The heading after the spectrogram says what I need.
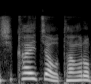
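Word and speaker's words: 西开教堂: 한자로는 서계교당으로 불리는이 성당은 현지 중국어로는 시카이자 오탕으로 발음되며 텐진에서 가장 규모가 크고 역사적으로도 중요한 로마 가톨릭 성당입니다.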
